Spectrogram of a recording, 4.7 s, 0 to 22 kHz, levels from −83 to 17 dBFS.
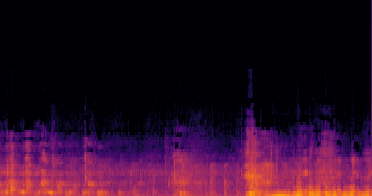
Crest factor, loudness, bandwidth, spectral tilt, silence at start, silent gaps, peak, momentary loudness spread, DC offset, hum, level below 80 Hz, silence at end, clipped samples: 18 dB; -17 LUFS; 8.2 kHz; -5.5 dB/octave; 0 s; none; 0 dBFS; 18 LU; under 0.1%; none; -44 dBFS; 0 s; under 0.1%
